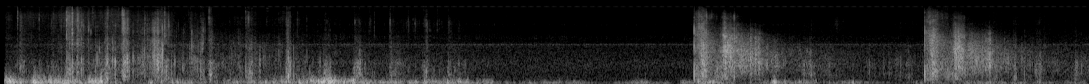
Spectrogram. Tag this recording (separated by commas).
Gunshot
